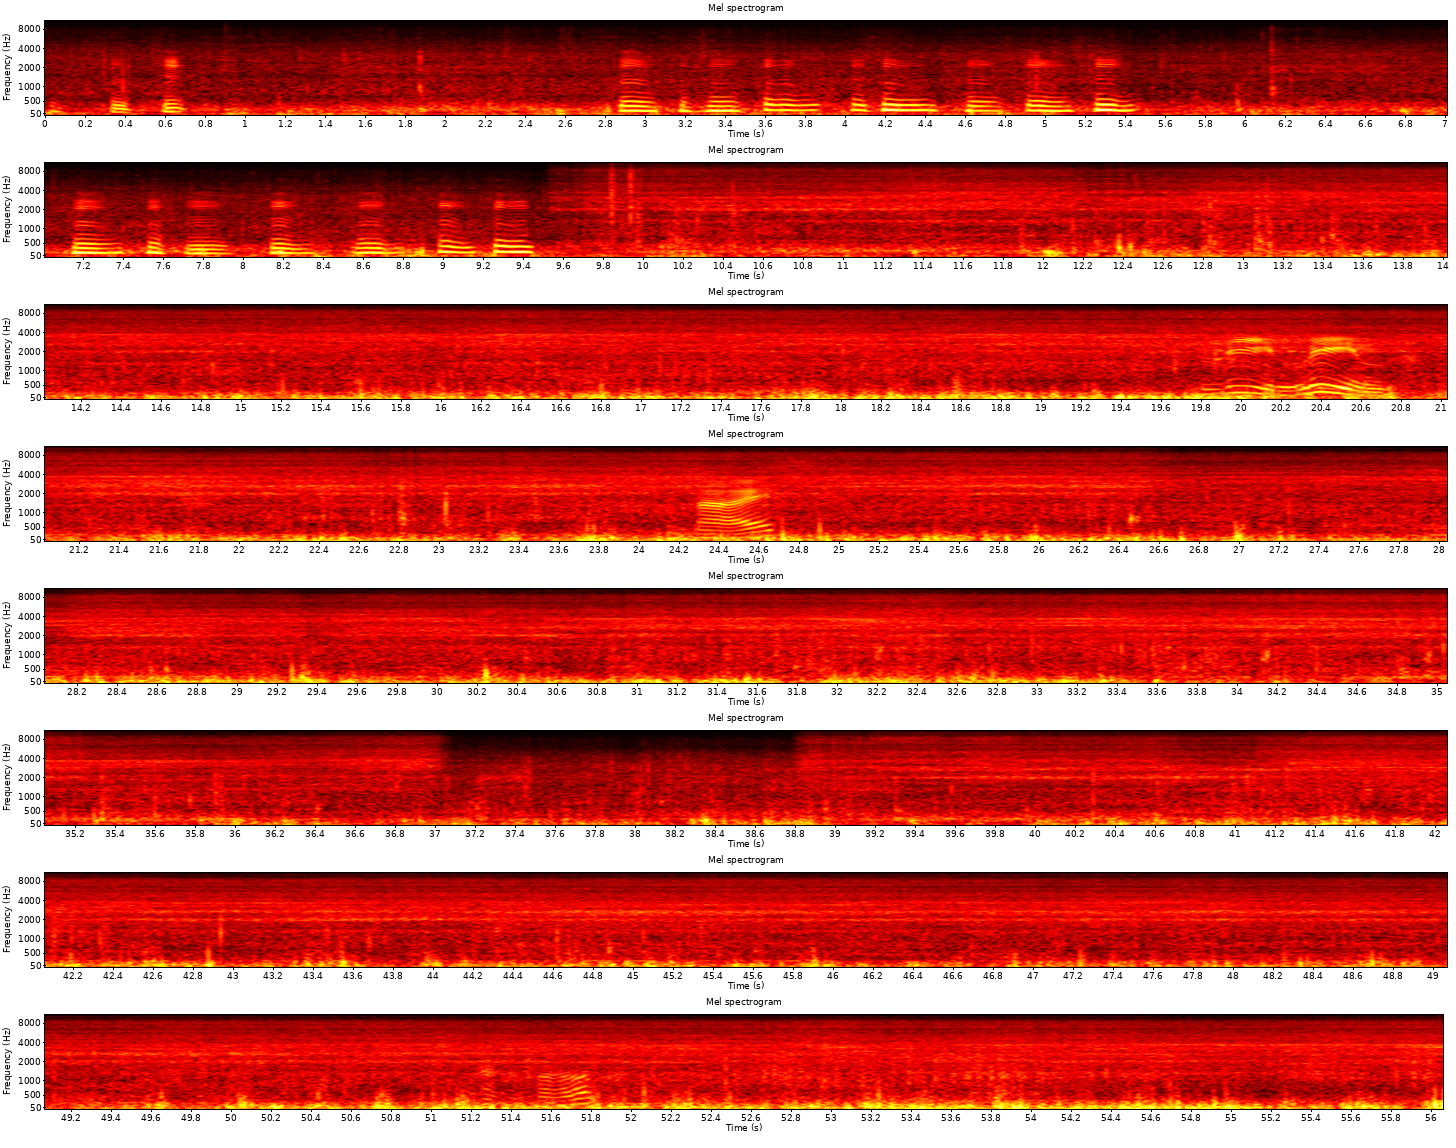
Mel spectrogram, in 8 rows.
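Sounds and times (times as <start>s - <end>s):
wind buffeting microphone: 0.0s - 56.0s
tyres rumbling on dirt: 9.5s - 56.0s
bike knocks and rattles: 9.6s - 19.8s.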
